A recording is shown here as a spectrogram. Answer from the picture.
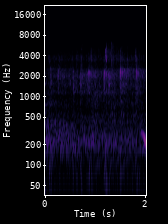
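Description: Near silence: faint room tone in a pause between sentences of a speech.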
